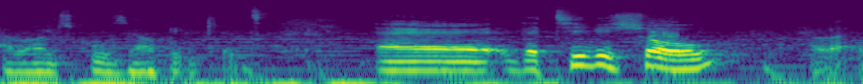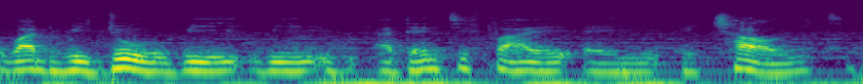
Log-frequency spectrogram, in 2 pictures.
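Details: Stuttering in an adult man who has self-coached his fluency but still stutters on certain words.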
